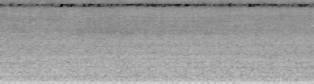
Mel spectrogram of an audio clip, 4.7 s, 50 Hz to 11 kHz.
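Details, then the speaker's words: 1966 Chrysler Newport V8, Stromberg WWC 2-barrel carb, single exhaust: low even idle rumble, steady beat, no knocks or misses; runs smooth, a little underpowered, alternator making some weird noises; normal idle. "Runs real smooth though, for the most part. A little underpowered."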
